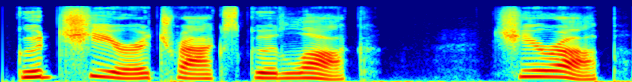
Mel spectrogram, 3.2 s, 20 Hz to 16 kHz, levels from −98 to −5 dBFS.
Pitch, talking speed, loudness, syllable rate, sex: 225 Hz, 135 wpm, -16 LUFS, 3.3 syllables/s, female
